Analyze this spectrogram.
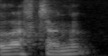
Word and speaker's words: lieutenant: it from midshipman to lieutenant to lieutenant to use the british pronunciation to make it from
